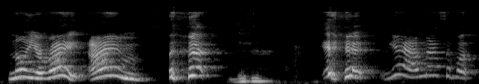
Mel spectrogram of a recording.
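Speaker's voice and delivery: high-pitched, giggly caving in; mock meekness. Parodying someone being walked all over, high mock-meek voice. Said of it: "operating in meekness".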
